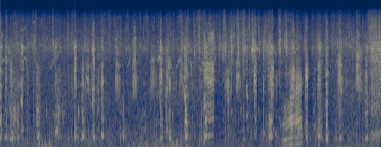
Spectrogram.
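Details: Hungry ducks at feeding time on the Kirchsee in Preetz, Germany: irregular bursts of coarse quacking, roughly one call a second, layered over constant background chatter of the flock.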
